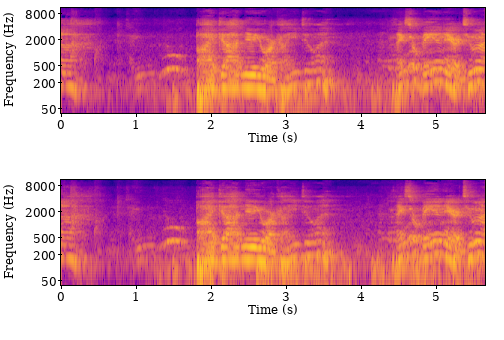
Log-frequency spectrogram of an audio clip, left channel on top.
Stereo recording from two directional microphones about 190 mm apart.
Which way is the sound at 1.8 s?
35° right (ahead or behind).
